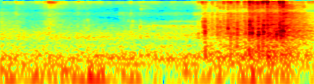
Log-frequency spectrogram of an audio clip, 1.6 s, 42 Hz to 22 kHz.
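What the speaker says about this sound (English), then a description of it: "Okay, 3 shuffles, and then I'll cut the deck." A deck of tarot cards being shuffled, a quick riffling burst of card flicks near the end of a short, quiet stretch, close and soft.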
